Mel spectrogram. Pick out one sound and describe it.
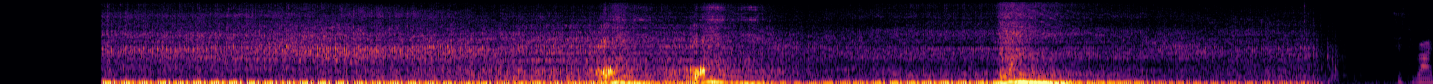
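A motorcycle engine idles with a low, rapid rumble close by.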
